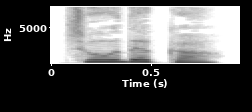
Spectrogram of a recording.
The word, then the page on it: ಚೋದಕ: cōdaka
